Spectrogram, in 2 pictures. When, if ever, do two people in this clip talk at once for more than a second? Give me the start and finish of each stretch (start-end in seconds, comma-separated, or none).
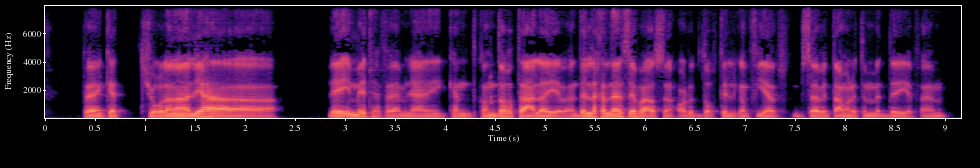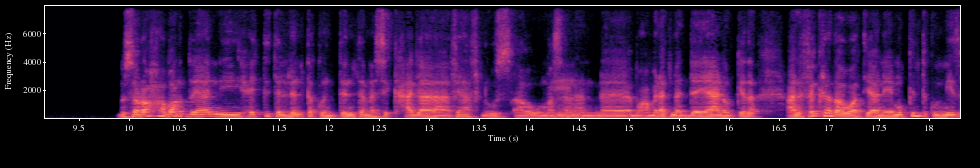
none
